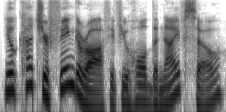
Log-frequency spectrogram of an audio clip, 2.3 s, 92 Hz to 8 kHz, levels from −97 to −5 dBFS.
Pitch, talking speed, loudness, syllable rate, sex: 160 Hz, 290 wpm, -17 LUFS, 6.0 syllables/s, male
